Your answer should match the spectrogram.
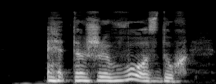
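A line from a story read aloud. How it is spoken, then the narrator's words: Delighted exclamation. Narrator (Russian): восхищенно воскликнул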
